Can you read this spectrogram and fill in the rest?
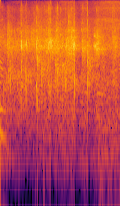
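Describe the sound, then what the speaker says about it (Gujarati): Applause from an audience at a drama-based teaching presentation, a short burst of scattered clapping from a small group with voices mixed in. "બે ત્રણ તાળીઓ તો પડો"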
